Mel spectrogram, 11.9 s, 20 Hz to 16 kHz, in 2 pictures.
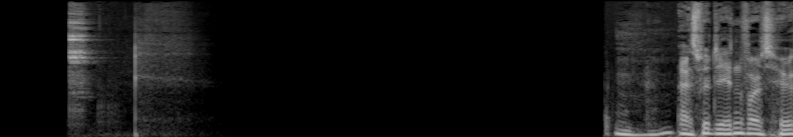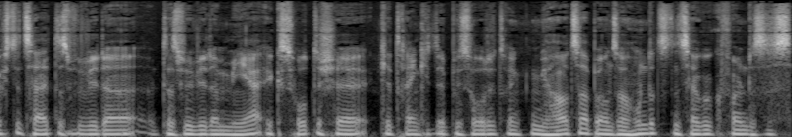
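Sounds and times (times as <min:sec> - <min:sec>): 
glasses clinking together in a toast: 0:00.5 - 0:00.9
speech: 0:04.6 - 0:11.8.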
